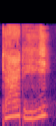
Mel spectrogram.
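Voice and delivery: mysterious whisper. Acted. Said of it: "in a mysterious whisper".

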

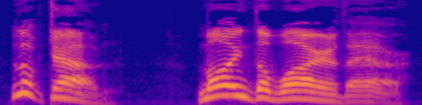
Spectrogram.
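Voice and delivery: shouted order, high and forceful; loud warning. A narrator's reading. Hidden watcher warning from a tree, loud shout. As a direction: call out sharply to those below. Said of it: "A loud voice came from above".

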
